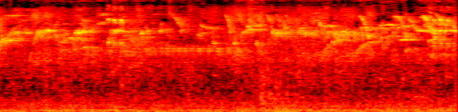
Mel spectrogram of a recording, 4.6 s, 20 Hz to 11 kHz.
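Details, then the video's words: Canary, an ornamental bird imported in 2024, recorded 18 May 2025, pouring out rapid high chirps and trills, about three notes a second, with some sweeping slurred phrases. "Chim Yến Hót Nhập 2024"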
